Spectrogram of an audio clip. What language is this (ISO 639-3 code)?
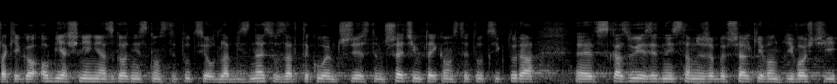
pol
